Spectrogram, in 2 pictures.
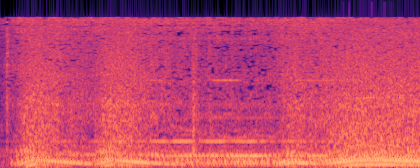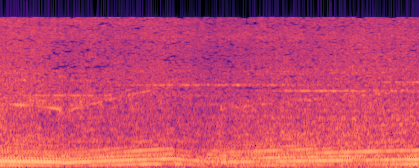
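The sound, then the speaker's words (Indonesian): A motorcycle engine revs loudly and pulls away, its pitch climbing and dropping several times as it accelerates. The roar is continuous, with no voices. “Aku segera meraih motor dan berangkat.”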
